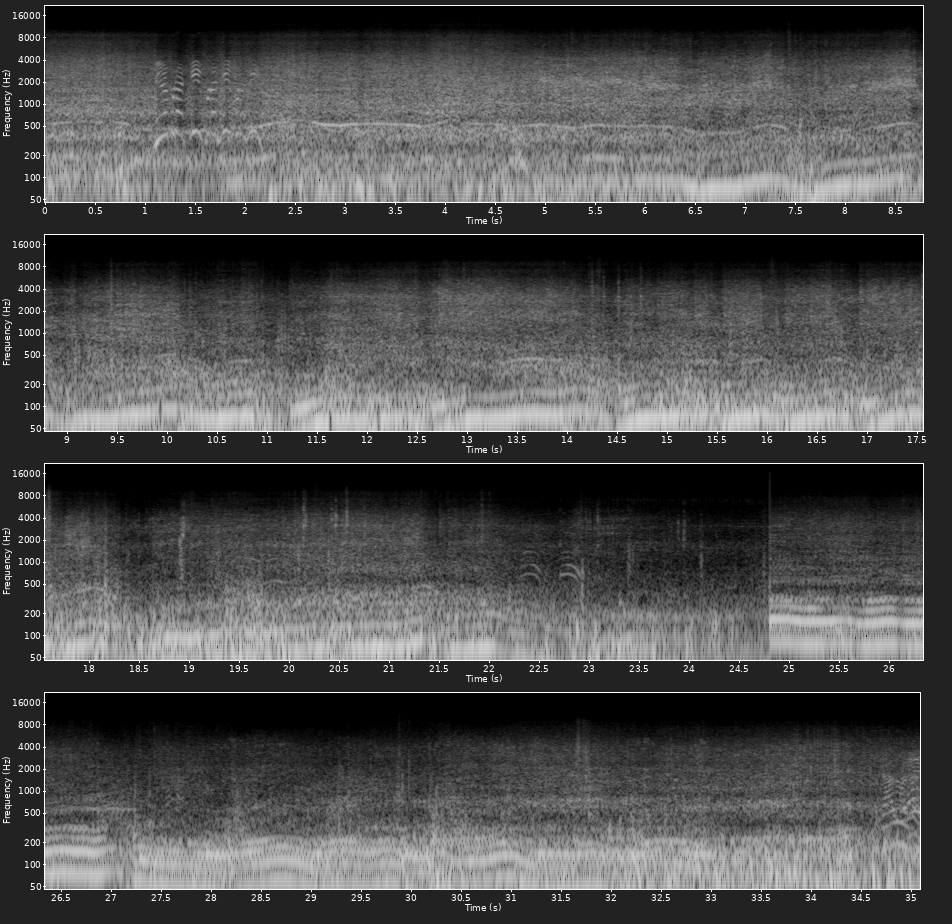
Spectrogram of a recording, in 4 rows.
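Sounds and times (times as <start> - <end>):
off-road vehicle engine: 0.0 - 35.0.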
